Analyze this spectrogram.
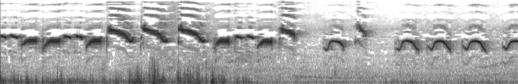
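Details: Loud, varied whistled song of a Chinese hwamei. Quick arched and downslurred notes come in a rapid run, then a slower series of rounded rise-and-fall whistles about every half second, with faint rustling underneath.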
